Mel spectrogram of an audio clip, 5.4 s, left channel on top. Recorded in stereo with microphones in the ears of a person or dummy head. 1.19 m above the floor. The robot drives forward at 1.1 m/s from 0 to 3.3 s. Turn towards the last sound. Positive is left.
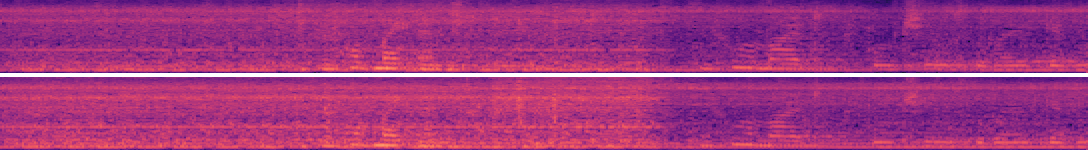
turn(degrees=-5)  # may be behind; listen again after turning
